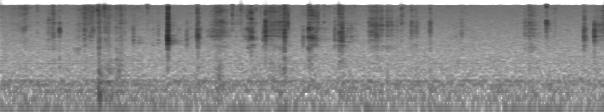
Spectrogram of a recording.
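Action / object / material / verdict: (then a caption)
scrape / bar of soap shaved with a knife / soap / none. A knife blade shaves curled strips off a solid, dry green bar of soap held in the hand. The result is a series of bright, crisp scraping and crackling cuts with short sharp clicks and little low-end body.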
